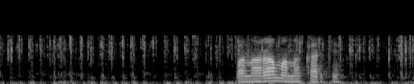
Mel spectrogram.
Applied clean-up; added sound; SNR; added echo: none; Typing; 11 dB; none.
